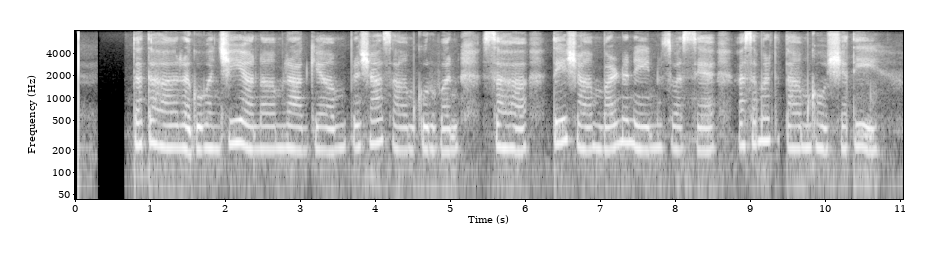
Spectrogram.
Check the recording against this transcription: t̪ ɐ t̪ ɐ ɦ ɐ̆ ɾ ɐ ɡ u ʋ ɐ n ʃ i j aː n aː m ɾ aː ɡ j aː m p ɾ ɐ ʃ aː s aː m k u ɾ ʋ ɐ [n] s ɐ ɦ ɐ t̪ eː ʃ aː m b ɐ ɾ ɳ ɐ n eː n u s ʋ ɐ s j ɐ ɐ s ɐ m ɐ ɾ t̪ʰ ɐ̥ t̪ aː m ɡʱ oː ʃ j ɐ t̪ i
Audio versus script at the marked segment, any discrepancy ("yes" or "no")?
no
